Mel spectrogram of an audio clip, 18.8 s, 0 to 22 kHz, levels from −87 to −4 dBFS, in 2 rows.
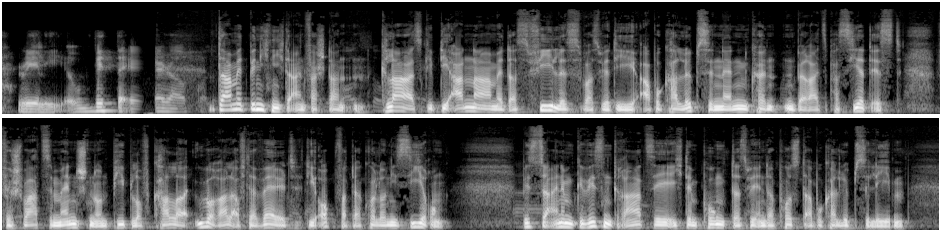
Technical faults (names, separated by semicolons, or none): none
